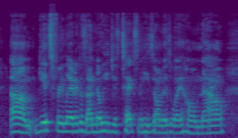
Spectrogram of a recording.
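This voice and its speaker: A woman is speaking. Her voice sounds strained. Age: 30s. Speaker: live stream host and life coach. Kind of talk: casual live stream chat.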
